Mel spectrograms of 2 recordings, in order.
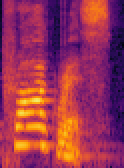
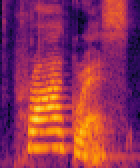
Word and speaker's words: progress: Like, we're making good progress. Progress.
